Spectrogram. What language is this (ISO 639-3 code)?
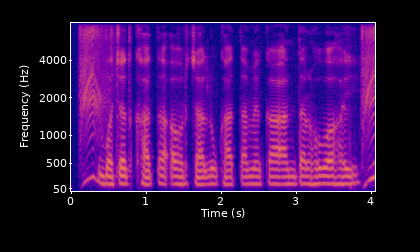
mag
